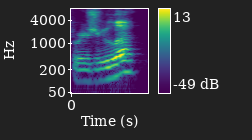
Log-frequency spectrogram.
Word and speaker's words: Regula: So I heard from someone today, it's apparently pronounced Regula. Regula. It's Regula.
